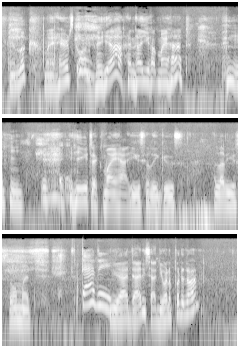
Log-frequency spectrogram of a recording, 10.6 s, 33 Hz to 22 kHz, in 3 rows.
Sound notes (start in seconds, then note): 2.7 laughs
